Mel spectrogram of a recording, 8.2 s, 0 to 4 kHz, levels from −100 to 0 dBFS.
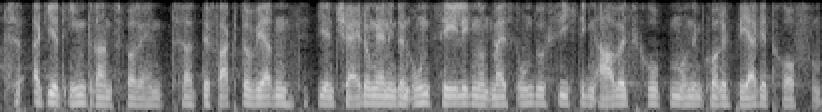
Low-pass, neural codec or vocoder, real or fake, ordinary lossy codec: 3.6 kHz; none; real; Opus, 32 kbps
